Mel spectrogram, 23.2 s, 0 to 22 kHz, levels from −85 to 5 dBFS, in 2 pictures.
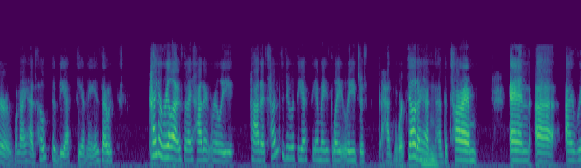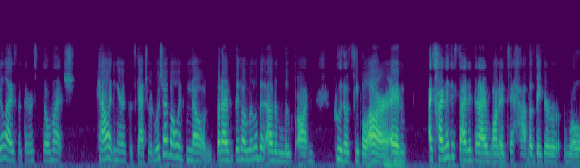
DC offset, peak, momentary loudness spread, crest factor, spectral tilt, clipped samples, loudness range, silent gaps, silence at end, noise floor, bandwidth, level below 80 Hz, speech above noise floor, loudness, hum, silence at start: under 0.1%; -4 dBFS; 15 LU; 22 dB; -5 dB/octave; under 0.1%; 8 LU; none; 0 s; -50 dBFS; 7.6 kHz; -58 dBFS; 24 dB; -26 LUFS; none; 0 s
